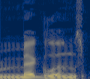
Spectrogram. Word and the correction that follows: Melgen: problems. I'm sorry, it is Melgen. I mispronounced his name.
